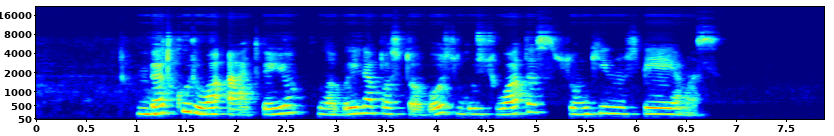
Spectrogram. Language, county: Lithuanian, Kaunas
